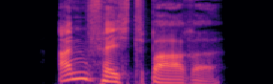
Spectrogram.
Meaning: inflection of anfechtbar: 1. strong/mixed nominative/accusative feminine singular 2. strong nominative/accusative plural 3. weak nominative all-gender singular
- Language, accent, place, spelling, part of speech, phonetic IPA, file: German, Germany, Berlin, anfechtbare, adjective, [ˈanˌfɛçtbaːʁə], De-anfechtbare.ogg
